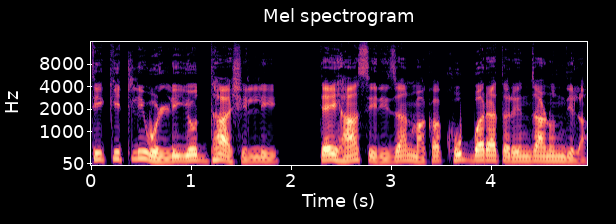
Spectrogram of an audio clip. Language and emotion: Goan Konkani, neutral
